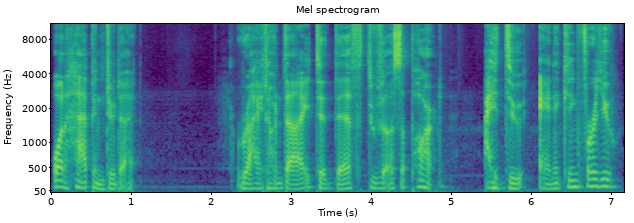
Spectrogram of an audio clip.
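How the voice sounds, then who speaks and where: Gravelly, slow-talking vampire lover, played by a man. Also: on the low side, heavily acted. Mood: taunting, sardonic. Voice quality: husky, gravelly, breathy at times. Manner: slow, coaxing, with sardonic edges. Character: infected male vampire lover, caged, pleading, seductive, bitter. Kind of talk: intimate roleplay audio acting, addressing a partner.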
